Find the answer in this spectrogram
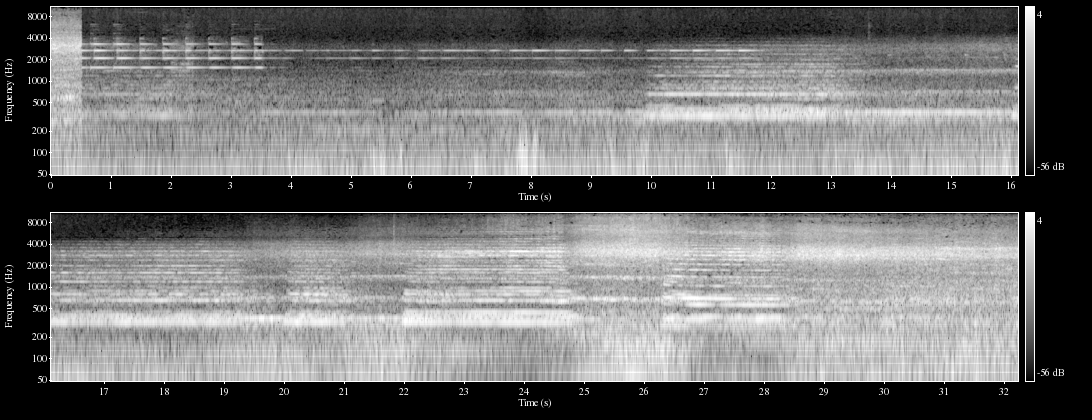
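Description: Diesel freight locomotive's multi-chime air horn sounding a series of long and shorter blasts, as trains do approaching a grade crossing, over a steady low rumble of train noise. Near the end the rush and rumble of the arriving intermodal train's cars grow louder under the horn.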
